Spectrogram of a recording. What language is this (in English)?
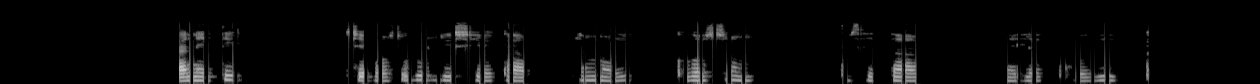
Kalenjin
